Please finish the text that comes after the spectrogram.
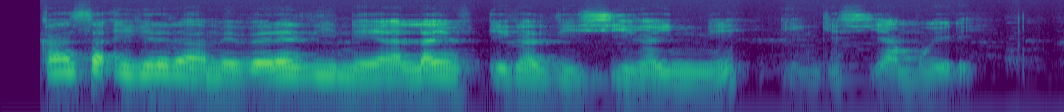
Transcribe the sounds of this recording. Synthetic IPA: kansaʔekeɾɛɾamevɛɾɛðinɛjalajnfekaðisikainːɛ | iŋɡesijamwḛɾḛ

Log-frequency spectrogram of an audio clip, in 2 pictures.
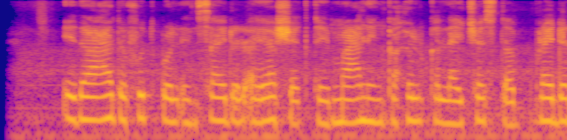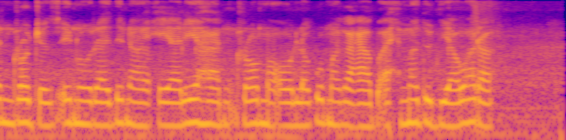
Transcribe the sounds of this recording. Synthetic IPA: ʔɪðaːʕɑd̪ɐfʊt̪bɔːlʔɪnsajd̪ɐrɐ̰jaːʃɛːɡt̪ʰɛjmɑʕlɪŋkʰɐħʊlkʰɐlajt͡ʃɛst̪ʰɐbrɛjd̪ɐnrɔd͡ʒɐrsɪnuːraːðɪnaːjɔʕɪjaːɾɪjɐɦɐnrɔːmɐʔɔːlɐɣʊmɐɣɑʕaːβɔ̰ʔɐħmɐd̪ʊd̪ɪjaːwɐɾɐ

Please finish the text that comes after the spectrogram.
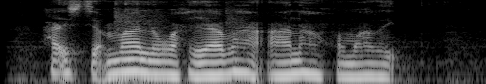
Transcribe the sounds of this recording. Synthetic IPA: hɐʔɪst̪ʰɪ̰ʕmaːlɪnwɑħjaːβɐɦɐ̰ʕaːnɐɦɐħʊmaːðɛj

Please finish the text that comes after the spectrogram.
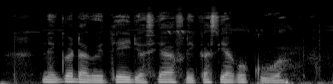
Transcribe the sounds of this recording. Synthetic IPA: neɡɔdaɣeteeiɾjɔsjaːfɾikasjaɣokua

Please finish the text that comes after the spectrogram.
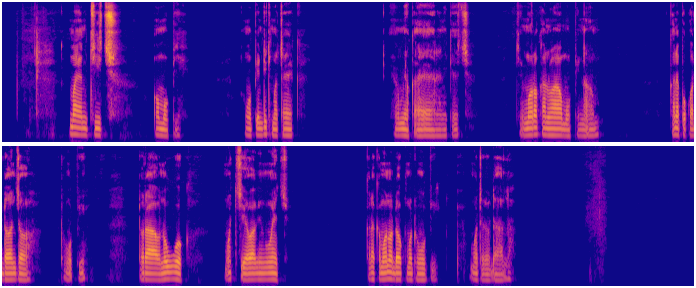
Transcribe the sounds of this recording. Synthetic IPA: maɛntʰit͡ʃ | omopi | omopindit͡ʃmatɛk | jaomɪɔka̰ɛɾɛniket͡ʃ | t͡ʃḭŋmɔɾɔkanwaomopina̰m | kanɛpokɔdɔɲd͡ʒɔ | tumo̰pi | tɔɾaɔnowok | mʔɔ̰t͡ʃɪɛwaɡɪŋwɛt͡ʃ | katakamanɔdɔkmotomopḭ | mɔtɛɾɔdala

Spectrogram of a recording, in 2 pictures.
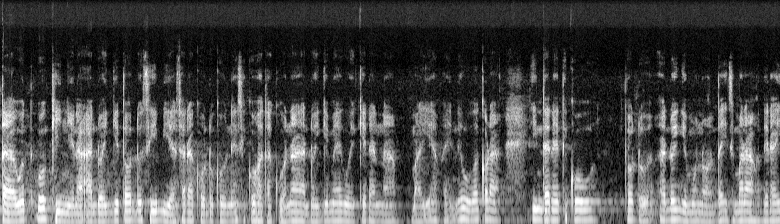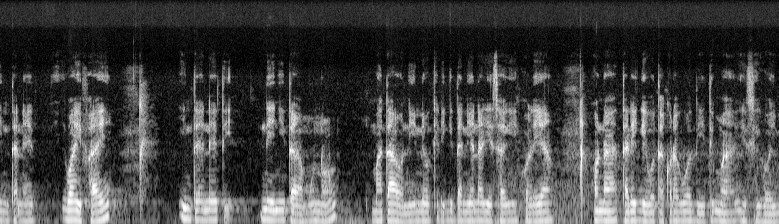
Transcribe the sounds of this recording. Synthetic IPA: taɣaɣoɣokiɲeɾaʔa̰ndoaiŋɡetɔdosibiasaɾakɔndokounesikohɔtakuɔ̰naːndoaiŋɡemɛɣwekeɾana | maɣḭafaḛneɣoɣakɔɾa | intanɛtiko | tɔdo̰adoiŋɡemonɔðaisimaɾahoðeɾaintanɛt | waifae | intanɛtḭ | neɲitaɣamonɔmataɔnineokeɾiŋɡiðanianaɣesaɣikɔɾeaɔnataɾeŋɡeɣotakɔɾaɣwɔðitimaesiɣɔi

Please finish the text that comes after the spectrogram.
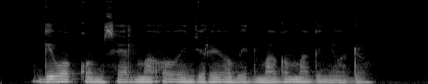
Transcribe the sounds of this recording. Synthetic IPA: ɡɪwɔkːomsɛlmaʔoweɲd͡ʒoɾeobedmaɡɔmaɡɲodo

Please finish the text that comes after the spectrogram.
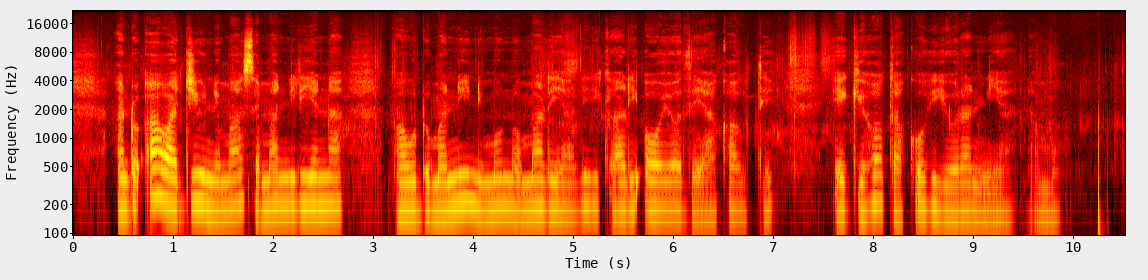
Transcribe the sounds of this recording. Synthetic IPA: andoʔawad͡ʒiunemasɛmaniɾiɛnamaodomaninimonɔmaɾeaðiɾikaɾiʔɔjɔðɛjakautʰeː | ɡeɦɔtakoɦioɾaniana̰mo

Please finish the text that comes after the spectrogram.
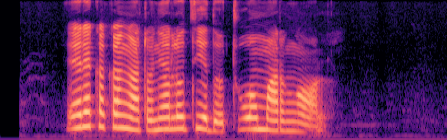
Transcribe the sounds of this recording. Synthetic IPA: ɛɾɛkakaŋatɔɲalɔt̪jed̪otwomarŋɔl

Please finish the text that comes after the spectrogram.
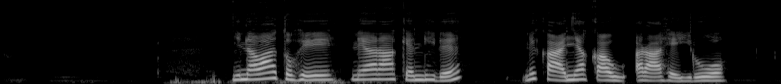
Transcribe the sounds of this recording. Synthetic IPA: ɲinawatoɦeneaɾakɛniɾɛ | nekaːɲakauaɾaɦɛiɾwɔ

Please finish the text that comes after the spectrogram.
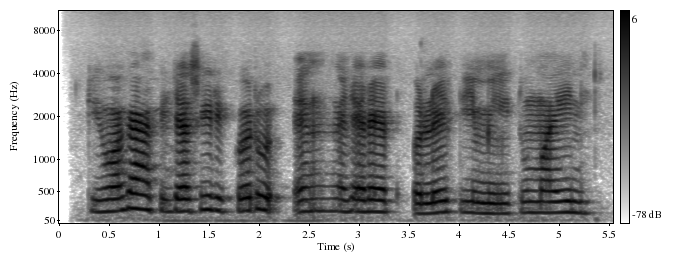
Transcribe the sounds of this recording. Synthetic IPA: kiwaɡapid͡ʒasiɾikoduɛŋːɛd͡ʒɛɾɛt̪olekimitumaini

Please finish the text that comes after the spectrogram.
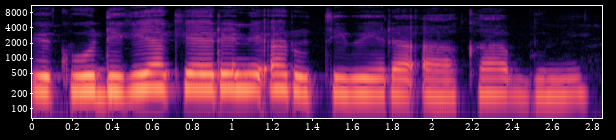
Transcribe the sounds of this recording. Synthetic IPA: kekuːdiɣeakɛːɾeneʔaɾutiweɾaʔakabuni

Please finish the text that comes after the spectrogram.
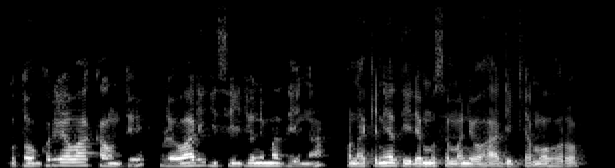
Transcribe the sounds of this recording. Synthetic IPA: motɔːɡɔɾiawakaunteoɾeawaɾiɣiseiɾiɔnemaðena | ɔnakɛneaðiɾɛmosɛmaniwa̰a̰dikia̰mɔhɔɾɔ̰

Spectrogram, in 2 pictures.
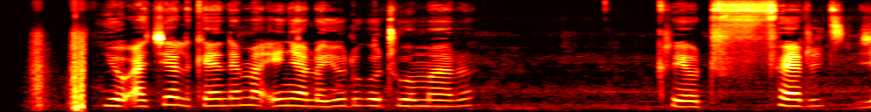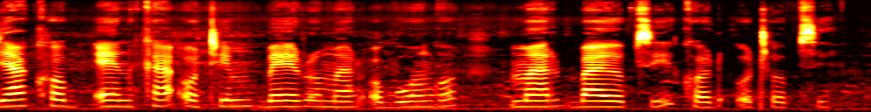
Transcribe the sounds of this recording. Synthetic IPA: joʔat͡ʃɪɛlkɛndɛmaʔɪɲalɔjʊdɡotwomar | kɾɛut | fɛɾ | d͡ʒakʰɔbɛnkʰaʔɔtʰɪmbɛɾɔmarɔ̰bwɔŋɡɔmarbajɔpsikʰɔdo̰tʰopsi

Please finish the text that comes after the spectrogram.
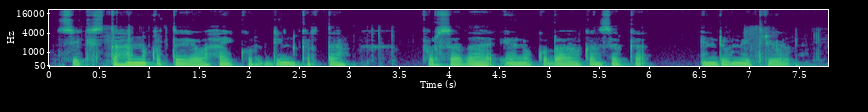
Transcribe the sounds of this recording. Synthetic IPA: sɪkʰɐ̥st̪ʰɐɦɐnɔqɔt̪ʰɛwɑħɑjkʰɔrɖɪŋkʰɐrt̪ʰaː | fʊrsɐðɐɦɐʔɪ̰nuːkʰʊɖɑʕɔkʰɐnsɐrkʰɐ̰ | ɪnɖɔmɛt̪rɪɔl

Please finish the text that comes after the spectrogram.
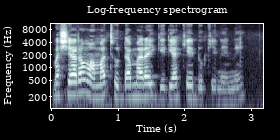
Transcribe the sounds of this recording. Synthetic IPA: maʃiaɾɔmamatʰodamaɾaiɡeɾiakedokenɛnɛ

